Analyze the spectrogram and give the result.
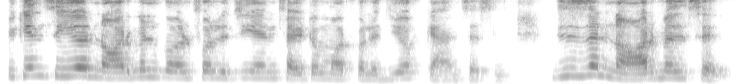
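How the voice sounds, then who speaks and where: A woman's voice: on the high side, animated, fairly quick. A woman with an Indian accent giving an informal lecture, explaining step by step and often checking that students follow.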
